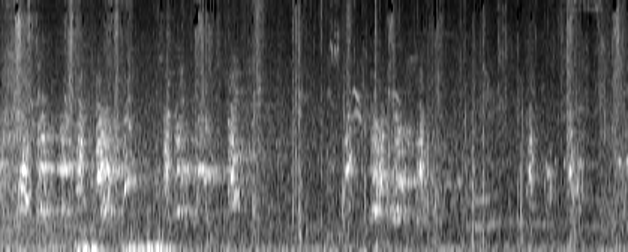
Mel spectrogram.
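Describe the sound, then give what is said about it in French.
Dogs in wild countryside bark repeatedly in sharp, irregular, loud bursts, with a few higher yips and whimpers mixed in and a low rumble underneath at the start. “au niveau des animaux, il faut des chiens.”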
